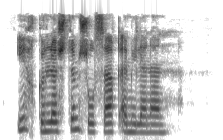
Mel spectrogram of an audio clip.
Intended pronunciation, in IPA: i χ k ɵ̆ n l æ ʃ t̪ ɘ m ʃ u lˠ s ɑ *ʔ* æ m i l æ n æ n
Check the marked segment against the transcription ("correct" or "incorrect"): incorrect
